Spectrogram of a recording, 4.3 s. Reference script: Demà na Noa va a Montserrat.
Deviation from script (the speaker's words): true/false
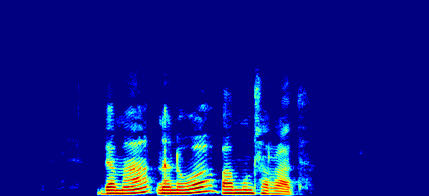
false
